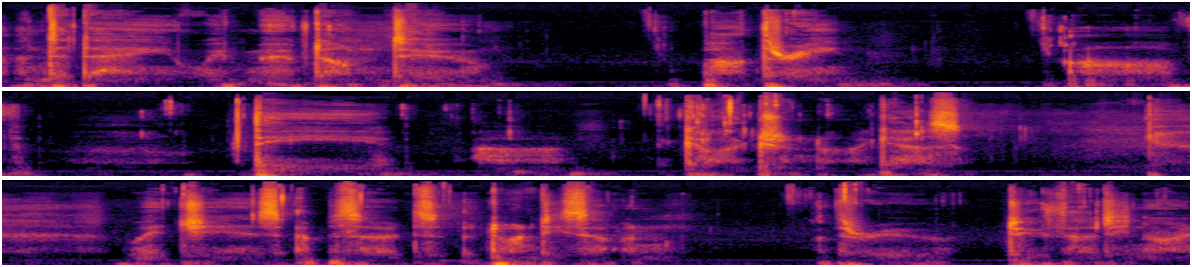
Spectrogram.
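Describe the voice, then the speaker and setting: An adult ASMR host speaks entirely in a breathy, sharp-edged whisper. The delivery is very slow and gentle, rambling with hesitant pauses. It is captured close to the microphone in a dry space. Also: no room sound.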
